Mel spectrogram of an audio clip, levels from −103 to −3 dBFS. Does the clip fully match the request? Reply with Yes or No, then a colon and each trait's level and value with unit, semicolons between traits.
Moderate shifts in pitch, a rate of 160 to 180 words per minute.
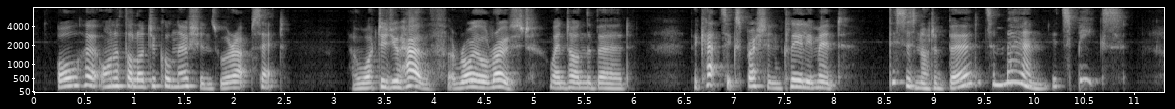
No: wide, 6.1 semitones; average, 175 wpm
